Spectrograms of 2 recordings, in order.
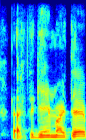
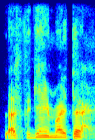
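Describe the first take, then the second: First: "there" pushed out louder on a rising tune; louder repeat. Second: Said in the usual way. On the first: Shown as a demonstration. Repeating his point to viewers, louder and punchier. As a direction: hammer "That's the game right there" harder the second time.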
